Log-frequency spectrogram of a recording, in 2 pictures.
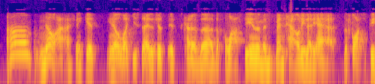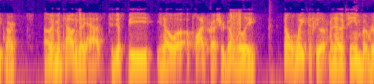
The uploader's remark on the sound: Called in to chat.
